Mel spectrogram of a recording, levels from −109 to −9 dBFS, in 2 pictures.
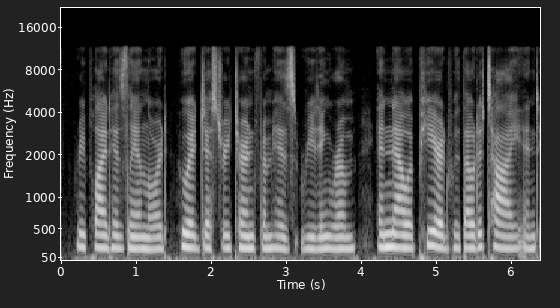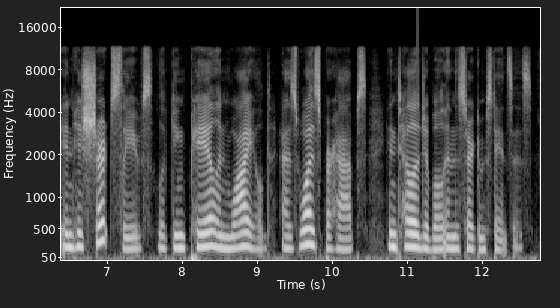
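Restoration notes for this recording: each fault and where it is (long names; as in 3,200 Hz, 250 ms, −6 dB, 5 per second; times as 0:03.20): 0:11.14: click −9 dBFS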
